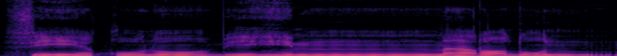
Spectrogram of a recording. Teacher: Bu yerda ham mim ikkinchisiga kiritilyaptida. Shadda bilan g'unna bilan ikki harakat ushlab o'qinilyapti. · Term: idg'om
